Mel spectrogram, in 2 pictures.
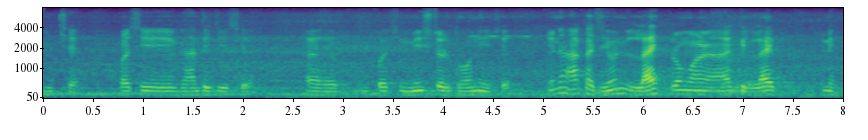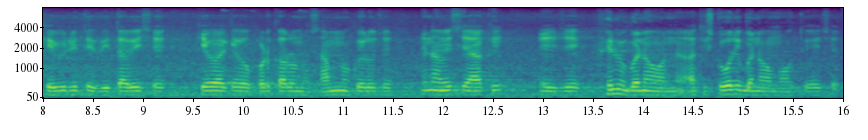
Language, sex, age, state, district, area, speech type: Gujarati, male, 18-30, Gujarat, Morbi, urban, spontaneous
